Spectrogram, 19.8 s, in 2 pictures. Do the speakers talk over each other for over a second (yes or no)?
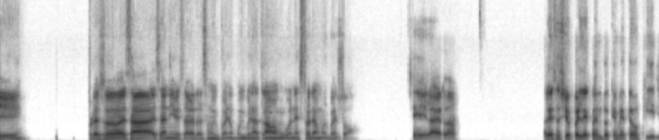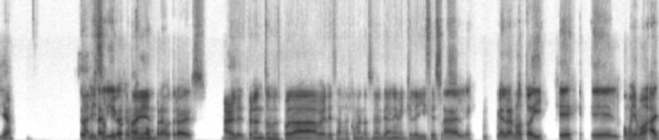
yes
